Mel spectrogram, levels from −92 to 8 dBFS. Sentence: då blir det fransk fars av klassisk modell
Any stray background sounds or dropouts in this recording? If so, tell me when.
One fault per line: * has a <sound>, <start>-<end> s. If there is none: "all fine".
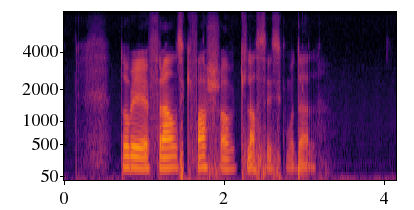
all fine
